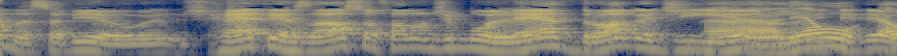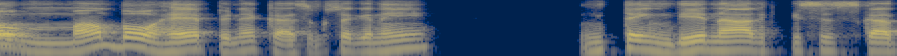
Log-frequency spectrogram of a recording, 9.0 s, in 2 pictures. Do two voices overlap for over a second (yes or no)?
yes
